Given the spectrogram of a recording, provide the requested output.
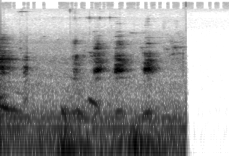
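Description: A black duck gives three or four quick, nasal quacking notes about a quarter-second apart, then falls silent.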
